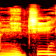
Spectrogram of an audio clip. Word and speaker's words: Nietzsche: Oh, yeah, Nietzsche.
